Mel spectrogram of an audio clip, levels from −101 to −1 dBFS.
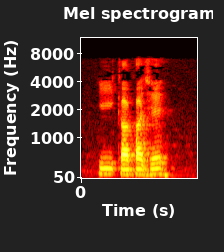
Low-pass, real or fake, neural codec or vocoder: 7.2 kHz; real; none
